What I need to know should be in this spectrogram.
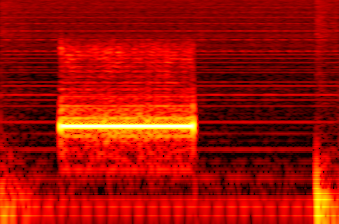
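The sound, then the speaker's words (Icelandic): A single steady, mid-pitched telephone ring tone sounds for about one second during a call placed on a sports radio show. It is followed by quiet, and a short burst of noise comes at the end. “Hér kemur hringingin.”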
